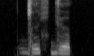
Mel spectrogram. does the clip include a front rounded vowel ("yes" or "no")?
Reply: yes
